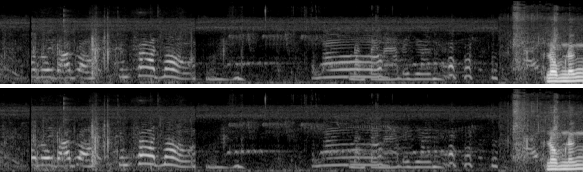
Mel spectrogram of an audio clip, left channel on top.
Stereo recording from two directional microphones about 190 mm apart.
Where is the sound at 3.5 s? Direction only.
15° left (ahead or behind).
